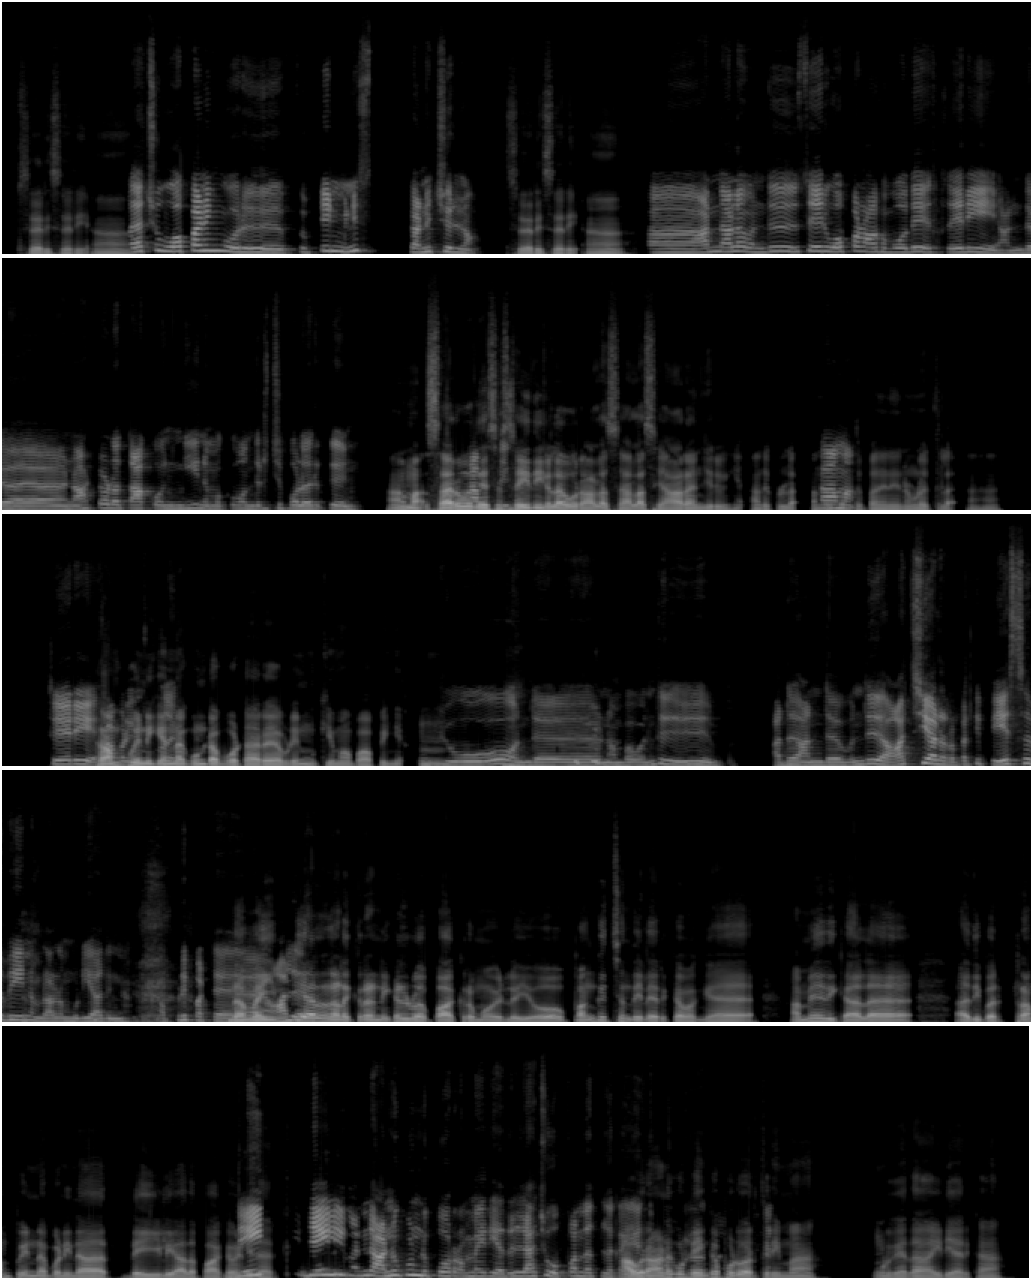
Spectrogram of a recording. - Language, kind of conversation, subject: Tamil, podcast, உங்கள் தினசரி கைப்பேசி பயன்படுத்தும் பழக்கத்தைப் பற்றி சொல்ல முடியுமா?
- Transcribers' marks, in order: other noise; in English: "ஓப்பனிங்"; in English: "ஃபிப்டீன் மினிட்ஸ்"; drawn out: "அ"; drawn out: "அந்த"; drawn out: "ஐயோ!"; chuckle; laugh; in English: "ஐடியா"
